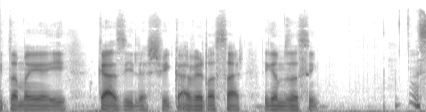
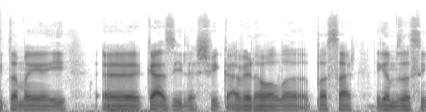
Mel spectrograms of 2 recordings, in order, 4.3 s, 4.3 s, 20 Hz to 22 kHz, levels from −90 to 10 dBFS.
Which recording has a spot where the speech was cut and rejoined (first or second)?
first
